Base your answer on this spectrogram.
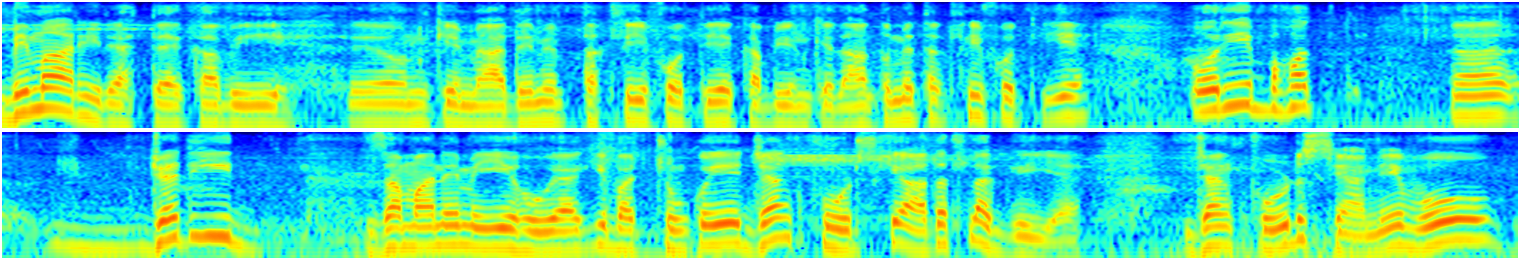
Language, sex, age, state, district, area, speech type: Urdu, male, 18-30, Jammu and Kashmir, Srinagar, urban, spontaneous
